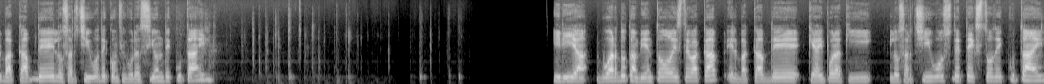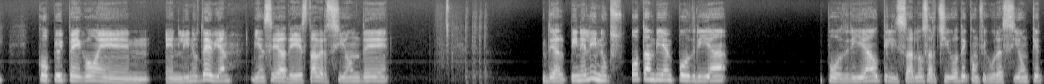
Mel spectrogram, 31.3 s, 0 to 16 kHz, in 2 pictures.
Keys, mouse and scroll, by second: 1.4-2.2 scroll down 2, 3.0-7.5 typing, 13.1 click, 29.5-30.0 scroll up 1.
